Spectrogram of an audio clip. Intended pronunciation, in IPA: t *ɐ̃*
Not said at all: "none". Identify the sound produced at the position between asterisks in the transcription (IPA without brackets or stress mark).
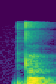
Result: ɐ̃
